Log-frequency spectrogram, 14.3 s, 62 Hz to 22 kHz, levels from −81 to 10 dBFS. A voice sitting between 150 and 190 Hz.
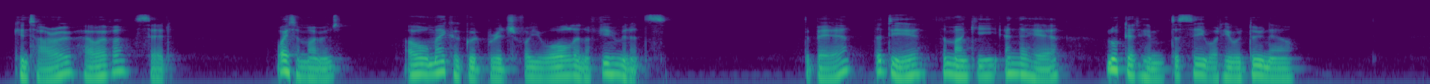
No: low, 110 Hz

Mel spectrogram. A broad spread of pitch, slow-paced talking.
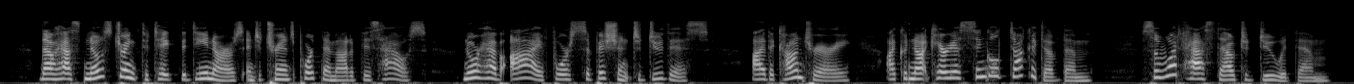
No: wide, 5.7 semitones; average, 195 wpm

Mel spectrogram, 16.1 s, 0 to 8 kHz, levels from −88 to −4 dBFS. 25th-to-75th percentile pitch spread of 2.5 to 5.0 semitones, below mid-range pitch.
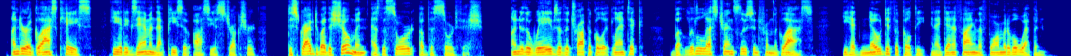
Yes: average, 3.7 semitones; low, 110 Hz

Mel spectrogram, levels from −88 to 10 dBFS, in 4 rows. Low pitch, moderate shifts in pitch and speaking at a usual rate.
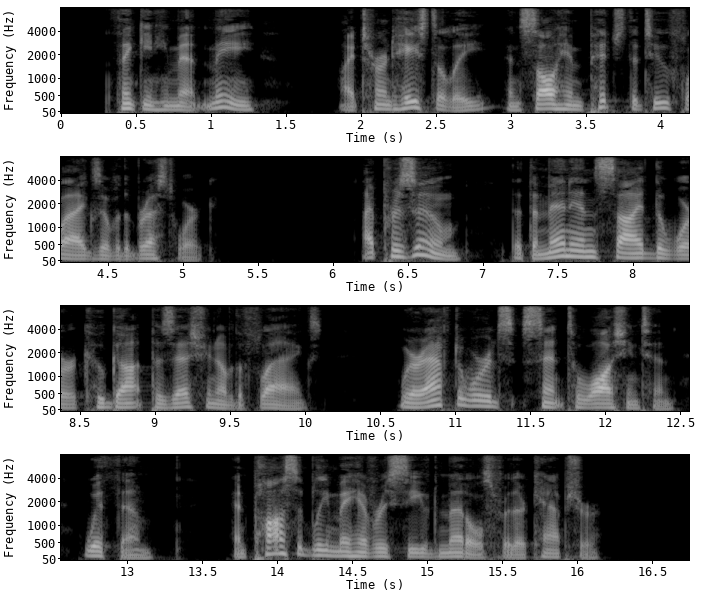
Yes: low, 115 Hz; average, 4.4 semitones; average, 170 wpm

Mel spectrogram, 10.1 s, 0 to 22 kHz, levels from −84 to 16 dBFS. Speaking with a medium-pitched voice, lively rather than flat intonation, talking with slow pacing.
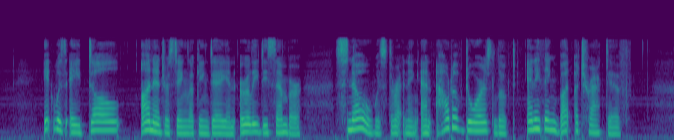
Yes: medium, 170 Hz; wide, 5.8 semitones; slow, 125 wpm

